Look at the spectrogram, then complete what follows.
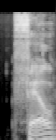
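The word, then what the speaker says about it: Verl: Junge aus Filderstadt, der sich letzte Woche gegen Ferl, mit Betonung auf F, eine rote Karte eingefangen hat und zwei Spiele in der dritten Liga jetzt zugucken muss.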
